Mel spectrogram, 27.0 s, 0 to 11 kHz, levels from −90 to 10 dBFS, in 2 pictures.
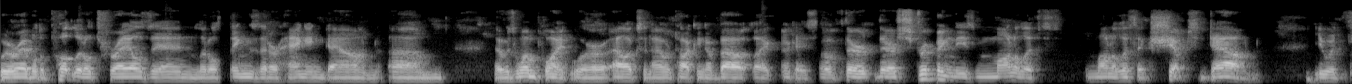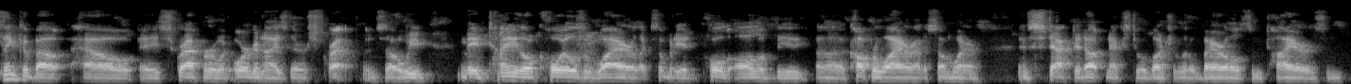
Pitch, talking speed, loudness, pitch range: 95 Hz, 190 wpm, -21 LUFS, 90-100 Hz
